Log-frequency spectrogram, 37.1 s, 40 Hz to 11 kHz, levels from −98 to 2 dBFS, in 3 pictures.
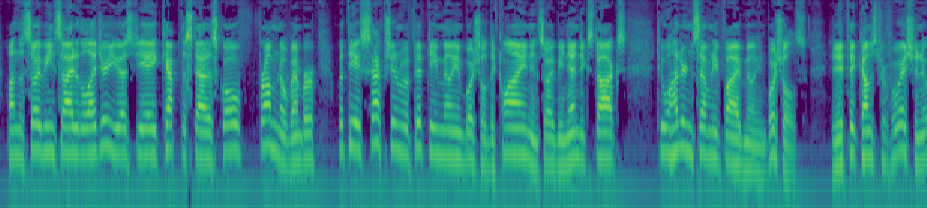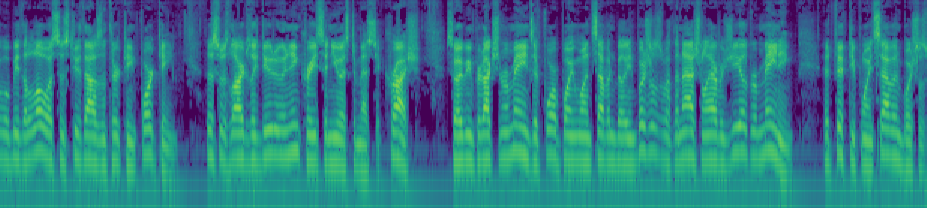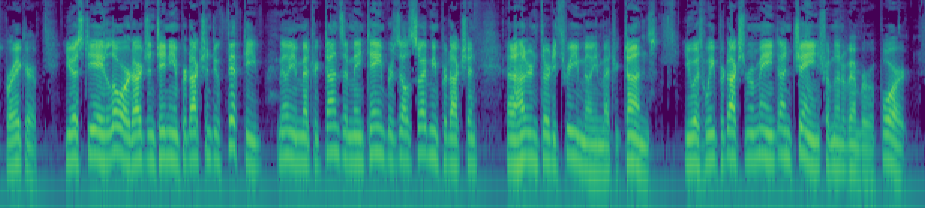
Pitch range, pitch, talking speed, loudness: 135-170 Hz, 150 Hz, 165 wpm, -20 LUFS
